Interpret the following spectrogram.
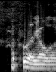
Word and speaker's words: Raiola: Raiola, how do you say his name? Raola.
